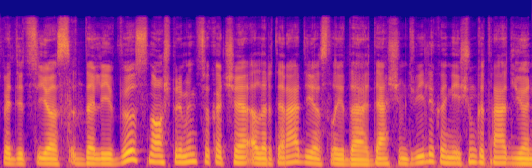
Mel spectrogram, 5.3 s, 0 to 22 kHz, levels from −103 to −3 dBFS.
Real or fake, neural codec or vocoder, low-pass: fake; codec, 44.1 kHz, 7.8 kbps, Pupu-Codec; 14.4 kHz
